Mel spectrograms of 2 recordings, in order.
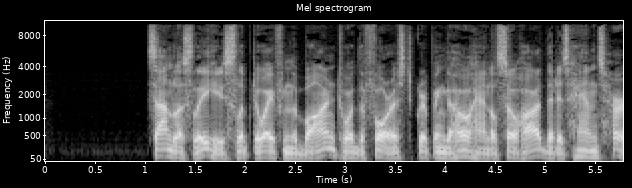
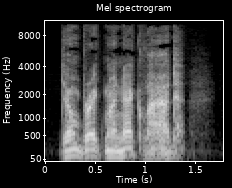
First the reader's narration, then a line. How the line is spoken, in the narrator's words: came Tam's hoarse whisper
